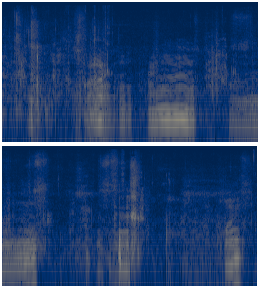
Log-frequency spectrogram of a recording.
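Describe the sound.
A dog whines and makes drawn-out, growly vocal sounds to get someone's attention, several bursts in a row, with people talking and laughing around it.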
